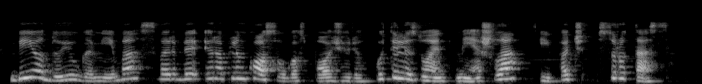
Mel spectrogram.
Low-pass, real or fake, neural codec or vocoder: 7.2 kHz; real; none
